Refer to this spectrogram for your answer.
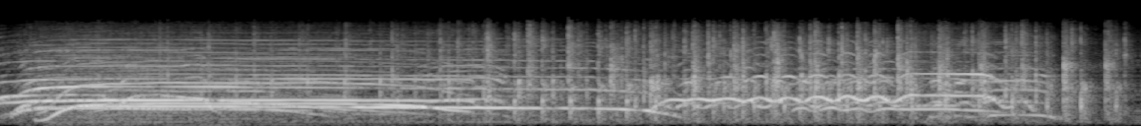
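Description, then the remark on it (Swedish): A live crowd on a balcony in Solna, Sweden, cheers and whoops with high, overlapping voices after the host asks for hype and applause, then a burst of dense, rapid clapping builds in under the shouts and carries on loudly before tapering off at the end. “Kan jag få lite hype? Applåder.”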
